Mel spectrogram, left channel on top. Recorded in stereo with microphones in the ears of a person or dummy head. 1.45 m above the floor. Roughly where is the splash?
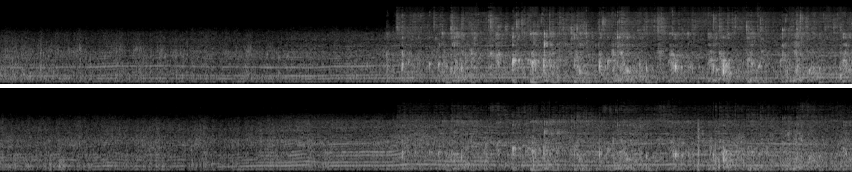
Left.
